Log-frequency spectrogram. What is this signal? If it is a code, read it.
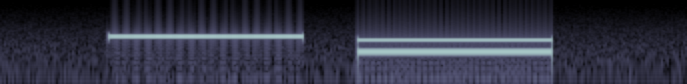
Aircraft SELCAL, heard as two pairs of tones. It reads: PQ-CL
